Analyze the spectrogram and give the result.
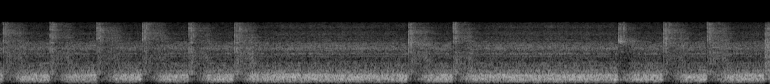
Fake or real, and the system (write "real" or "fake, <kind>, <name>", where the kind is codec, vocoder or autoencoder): real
